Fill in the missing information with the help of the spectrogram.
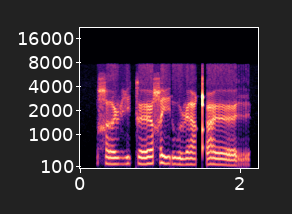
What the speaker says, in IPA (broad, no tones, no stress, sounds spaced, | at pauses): χ ɤː ɭ ɦ i k œː χ iː ɾ uː ɭ ɐː qʼ œː r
